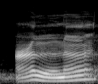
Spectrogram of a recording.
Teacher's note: lam sukun alna jangan sampai memantul atau dalam bahasa istilahnya tajwid disebut tawalud memantulkan huruf ijaiah selain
